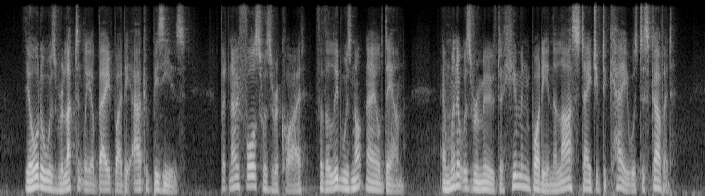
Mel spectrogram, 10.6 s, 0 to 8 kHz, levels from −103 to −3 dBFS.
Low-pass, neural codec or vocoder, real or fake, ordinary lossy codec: 7.2 kHz; codec, 16 kHz, 0.5 kbps, X-Codec, HuBERT features, trained on LibriSpeech; fake; Opus, 64 kbps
